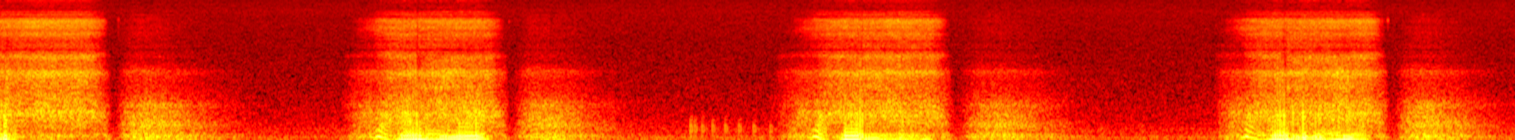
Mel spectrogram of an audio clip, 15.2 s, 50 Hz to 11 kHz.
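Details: Loud, rough snores on each breath in, with quieter breaths out between, about 14 breaths a minute; ordinary heavy snoring.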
